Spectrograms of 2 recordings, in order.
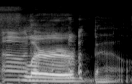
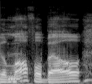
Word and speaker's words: Loeffler Bell: Loeffler Bell. There you go. Bell. Yeah, Loeffler Yeah. Bell. Loeffler Loeffler Bell. Nice. I've been saying lawful bell like an asshole.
